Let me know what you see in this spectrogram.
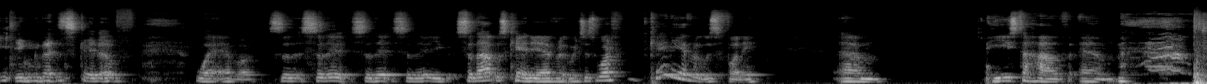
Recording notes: For some reason it sounds like I recorded this on the other side of the room. It's not a podcast unless you have one episode with technical issues..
